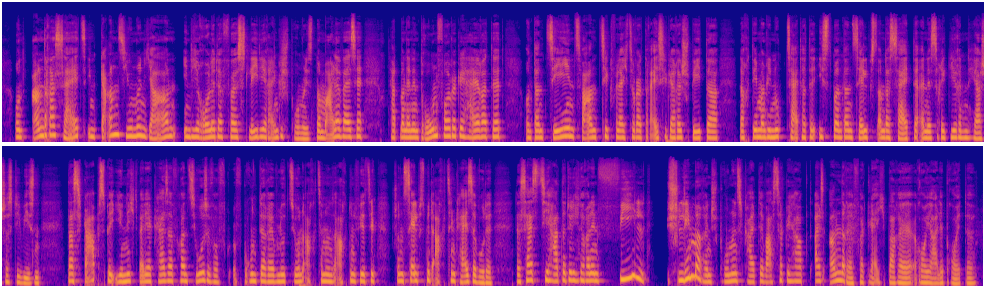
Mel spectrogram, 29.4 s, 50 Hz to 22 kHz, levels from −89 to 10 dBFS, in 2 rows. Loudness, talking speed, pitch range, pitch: -17 LUFS, 175 wpm, 180-205 Hz, 195 Hz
